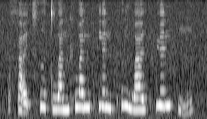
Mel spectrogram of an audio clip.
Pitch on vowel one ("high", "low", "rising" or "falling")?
low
